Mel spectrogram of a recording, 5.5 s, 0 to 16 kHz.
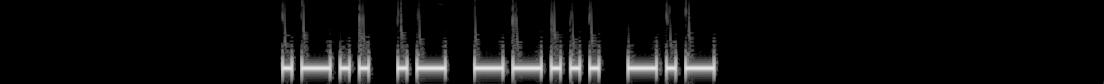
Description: Morse code, heard as a keyed tone, about 25 wpm, 700 Hz. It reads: LA7K
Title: DXCC-100 Call Signs - 4 Characters - 25wpm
